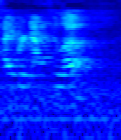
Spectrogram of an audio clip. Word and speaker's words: hibernacula: caves they live in, which are called hibernacula, which, like, not unironically also rhymes with Dracula.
